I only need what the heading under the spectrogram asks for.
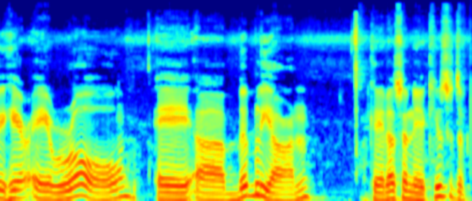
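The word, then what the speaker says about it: βιβλίον: and there okay okay so b b on biblion okay not biblion no because your cuute marker is not on the first syllable so the cuute marker looks like um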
